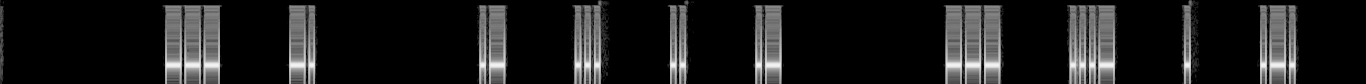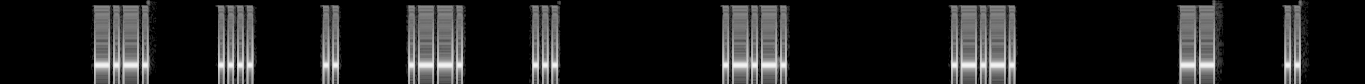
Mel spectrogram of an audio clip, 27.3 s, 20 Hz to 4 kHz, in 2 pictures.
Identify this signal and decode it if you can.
Morse code, heard as a keyed tone, about 25 wpm, spaced as for 10 wpm, 550 Hz. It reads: ON ASIA OVER CHIPS <AR> <AR> MI
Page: news-headlines-in-morse-code-at-10-wpm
